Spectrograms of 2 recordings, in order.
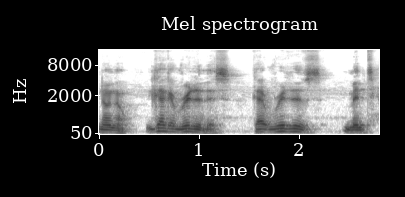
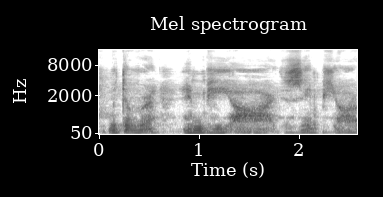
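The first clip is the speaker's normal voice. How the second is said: breathy, whispery, hushed public-radio announcer voice; 4 semitones lower, 9 dB quieter than usual. Mocking a news network, imitating an NPR announcer: whispery NPR voice. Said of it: "my whispery voice".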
